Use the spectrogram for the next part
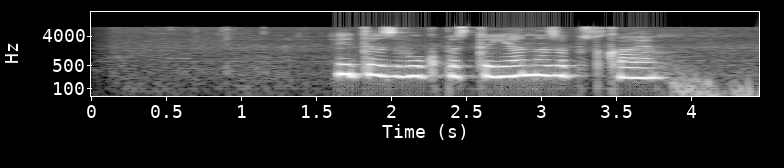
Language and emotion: Russian, neutral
